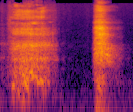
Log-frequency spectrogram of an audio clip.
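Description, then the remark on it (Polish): A voice imitates the heavy, labored breathing of a person buried underground in a forest: a long, breathy exhale followed after a pause by a sharper, shorter gasp, fairly loud with no talking. “Taki oddech słyszymy i wiemy, że ktoś tam pod tym jest w lesie zakopany.”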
